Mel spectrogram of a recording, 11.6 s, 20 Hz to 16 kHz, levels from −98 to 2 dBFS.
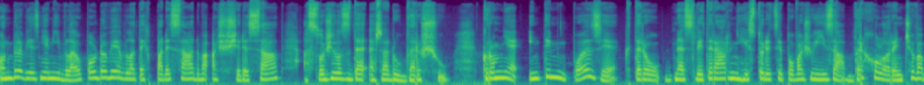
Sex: female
